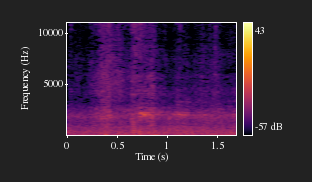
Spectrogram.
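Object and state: Nothing is struck.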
